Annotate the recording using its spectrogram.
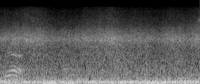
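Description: Small speedboat under way, its engine running in a steady low rumble, with wind buffeting the microphone and water rushing along the hull.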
